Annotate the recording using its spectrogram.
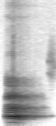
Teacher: Ingat a makhrajnya di ya tenggorokan yang paling bawah. A di bawah zakun kita.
